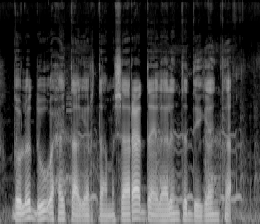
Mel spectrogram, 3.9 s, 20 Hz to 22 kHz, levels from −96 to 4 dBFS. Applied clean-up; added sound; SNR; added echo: none; Dog; 17 dB; none.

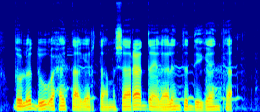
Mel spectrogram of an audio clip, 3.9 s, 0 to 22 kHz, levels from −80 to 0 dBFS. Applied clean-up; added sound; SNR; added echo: neural mask model RNNoise.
